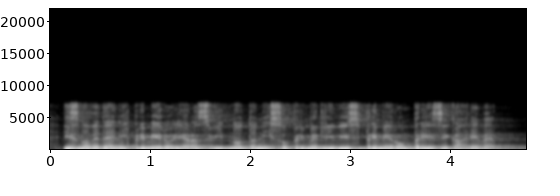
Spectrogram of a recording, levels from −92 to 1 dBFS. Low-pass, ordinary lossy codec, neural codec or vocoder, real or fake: 7.2 kHz; none; none; real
